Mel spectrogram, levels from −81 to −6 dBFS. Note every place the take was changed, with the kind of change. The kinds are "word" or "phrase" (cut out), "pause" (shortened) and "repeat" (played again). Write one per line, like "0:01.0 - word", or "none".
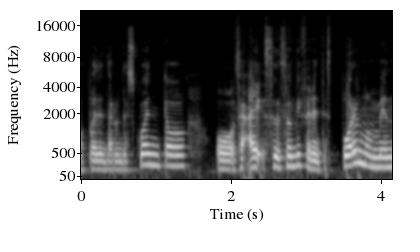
none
